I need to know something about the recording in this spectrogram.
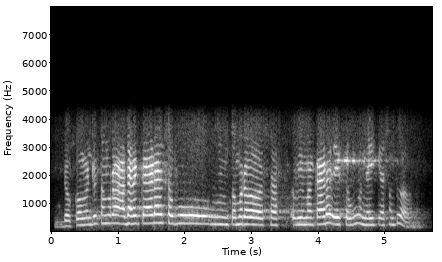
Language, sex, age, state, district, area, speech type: Odia, female, 30-45, Odisha, Sambalpur, rural, conversation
